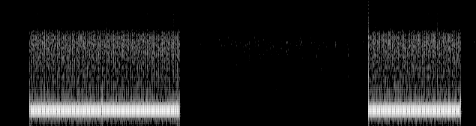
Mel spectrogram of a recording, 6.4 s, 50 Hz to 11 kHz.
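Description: A telephone line tone sounds while a call is placed by the Mix 94.7 radio station: two long, steady, slightly buzzy tones, each about two seconds, separated by a pause of silence, loud with no voices.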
